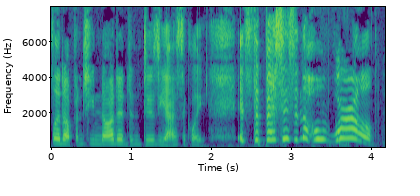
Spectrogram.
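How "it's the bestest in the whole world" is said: put-on high, loud little girl gushing; excited child yell. A narrator's reading. Little girl telling the hero her favourite flavour, high and loud. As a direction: shout it like a thrilled six-year-old. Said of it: "she yelled".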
